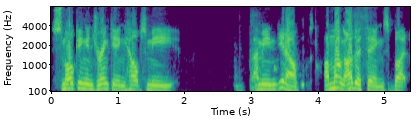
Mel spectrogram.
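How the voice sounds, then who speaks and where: A man in his twenties hosts a podcast in a fairly high, bright voice, unhurried and recorded without echo. He's laid-back and casual, swearing and restarting his sentences.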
